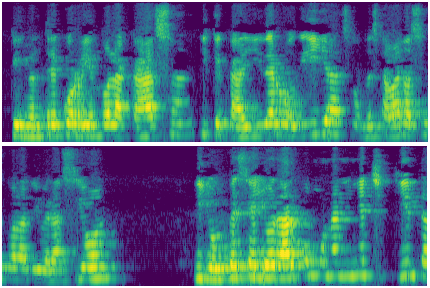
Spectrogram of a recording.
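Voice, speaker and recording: An earnest woman from Mexico shares her religious testimony, often turning to address her listeners as brothers and sisters. Her voice sits high. It rings in a roomy, echoing space. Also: a bit bright. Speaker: churchgoer giving testimony. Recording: roomy echo.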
